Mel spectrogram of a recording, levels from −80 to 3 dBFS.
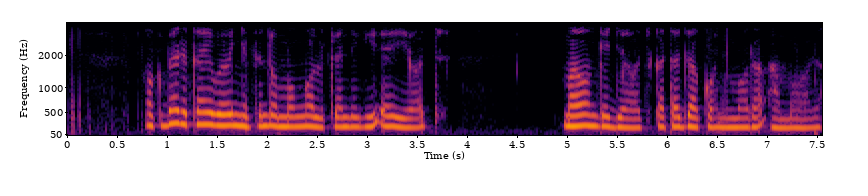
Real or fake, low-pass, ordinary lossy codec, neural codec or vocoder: real; 3.6 kHz; Opus, 64 kbps; none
